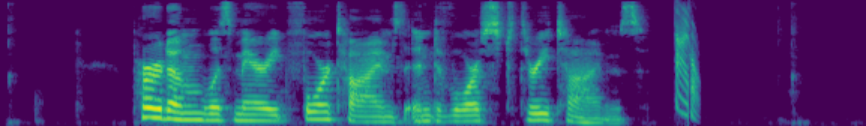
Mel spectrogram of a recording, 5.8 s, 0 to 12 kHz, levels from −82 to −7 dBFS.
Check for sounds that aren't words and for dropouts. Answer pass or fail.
fail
